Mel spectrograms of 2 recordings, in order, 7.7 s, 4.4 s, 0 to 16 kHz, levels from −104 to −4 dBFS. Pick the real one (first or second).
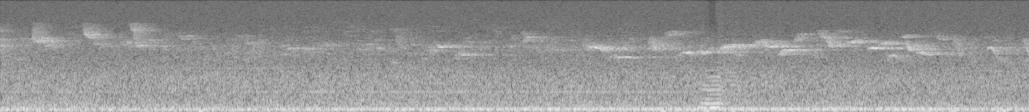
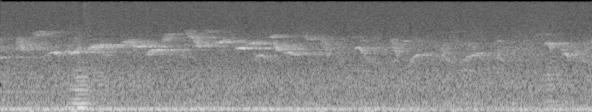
first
